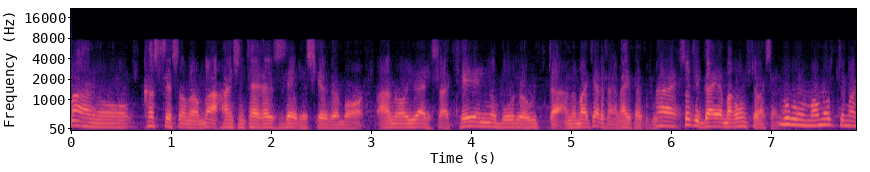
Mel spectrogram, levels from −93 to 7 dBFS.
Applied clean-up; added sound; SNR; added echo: neural separator model SepFormer DNS4.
